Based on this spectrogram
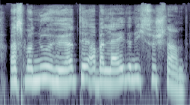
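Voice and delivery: ordinary delivery

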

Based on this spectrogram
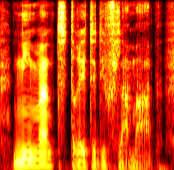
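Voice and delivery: usual speaking voice

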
